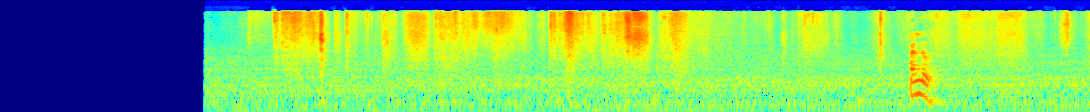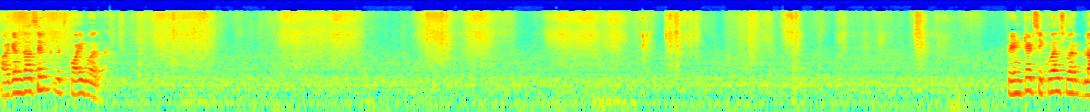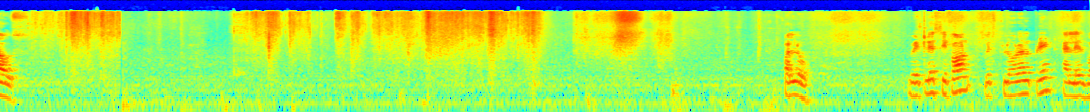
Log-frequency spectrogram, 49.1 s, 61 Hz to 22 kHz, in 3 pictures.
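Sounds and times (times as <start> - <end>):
silk fabric rustling: 3.8 - 30.6, 33.1 - 35.1, 36.1 - 43.2.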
